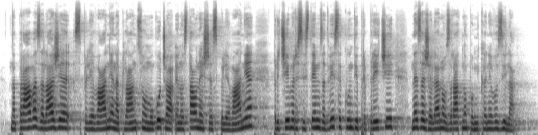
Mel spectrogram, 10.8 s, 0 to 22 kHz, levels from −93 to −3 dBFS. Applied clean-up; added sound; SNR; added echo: none; none; none; none.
